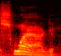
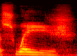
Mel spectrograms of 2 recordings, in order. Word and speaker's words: swage: part of a hinge called what i pronounced it is called the swag some people call it the swage SWA GE it is basically how the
